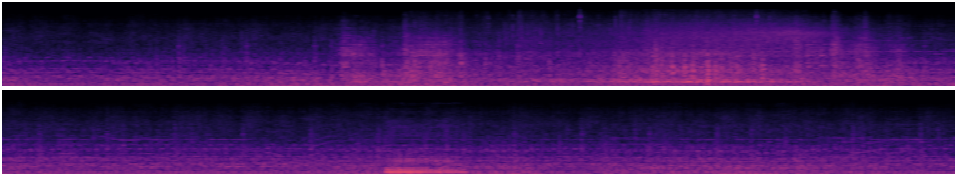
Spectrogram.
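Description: Wheels crunch over sand and gravel.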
